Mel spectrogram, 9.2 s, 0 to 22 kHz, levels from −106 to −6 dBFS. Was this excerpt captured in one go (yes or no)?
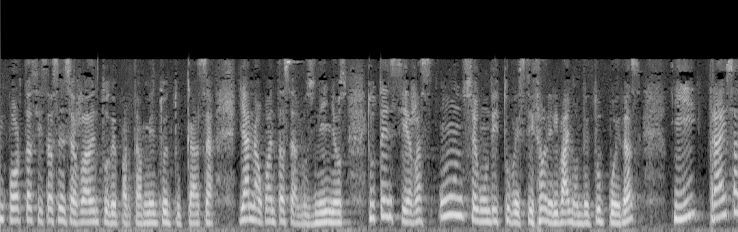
no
